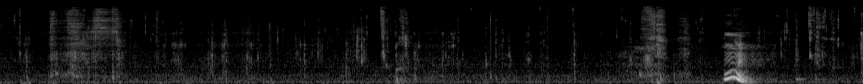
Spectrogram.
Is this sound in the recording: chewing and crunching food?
yes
